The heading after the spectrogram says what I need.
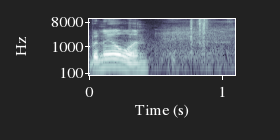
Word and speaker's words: vanillin: ascorbic acid and the vanillin like chilling like vanillin like a villain so weird spelled like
